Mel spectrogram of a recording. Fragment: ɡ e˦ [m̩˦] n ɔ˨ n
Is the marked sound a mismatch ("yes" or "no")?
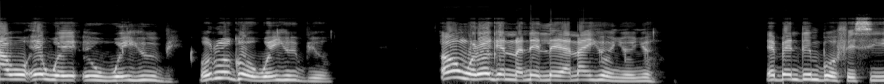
yes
